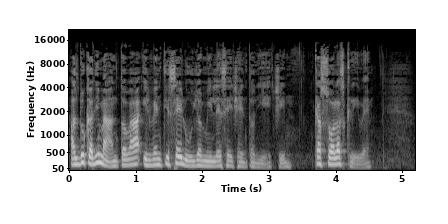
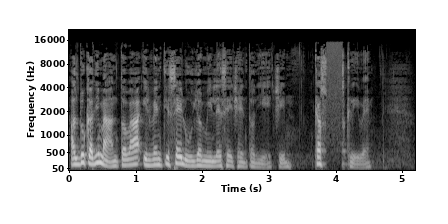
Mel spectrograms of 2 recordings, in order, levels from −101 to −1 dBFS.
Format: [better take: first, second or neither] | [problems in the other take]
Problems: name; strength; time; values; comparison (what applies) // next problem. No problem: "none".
first | audio cutting out; filled with static; at 4 s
